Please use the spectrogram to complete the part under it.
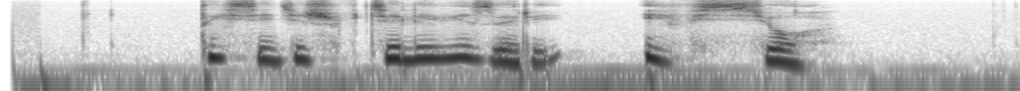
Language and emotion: Russian, angry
